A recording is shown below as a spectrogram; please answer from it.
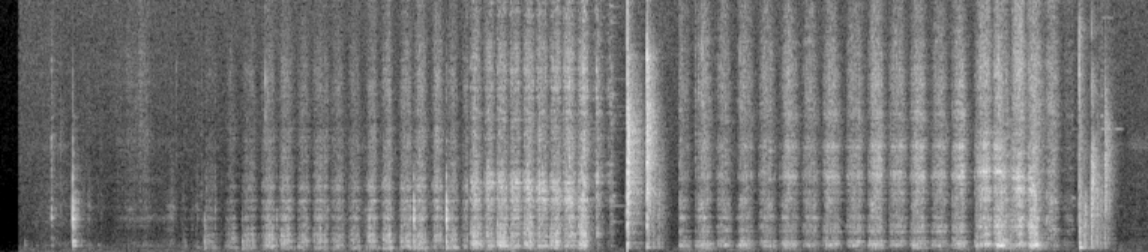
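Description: Steady rasping of sandpaper on a glued wooden joint, continuous scratchy strokes close up with a few brief knocks, no talking.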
